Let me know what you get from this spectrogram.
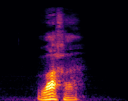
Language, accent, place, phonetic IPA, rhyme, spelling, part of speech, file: German, Germany, Berlin, [ˈvaxɐ], -axɐ, wacher, adjective, De-wacher.ogg
- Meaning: 1. comparative degree of wach 2. inflection of wach: strong/mixed nominative masculine singular 3. inflection of wach: strong genitive/dative feminine singular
